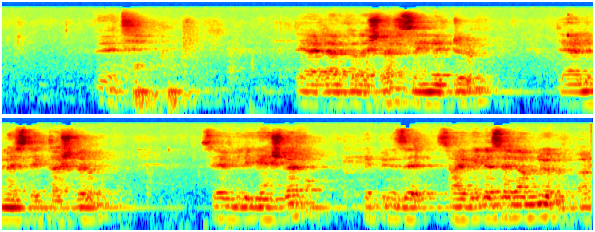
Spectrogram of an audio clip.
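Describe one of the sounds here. A middle-aged man speaks calmly into a microphone in a large, echoing hall.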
